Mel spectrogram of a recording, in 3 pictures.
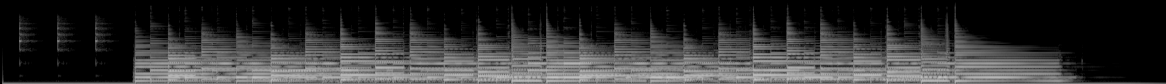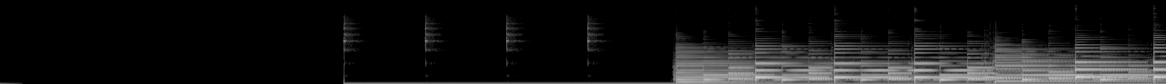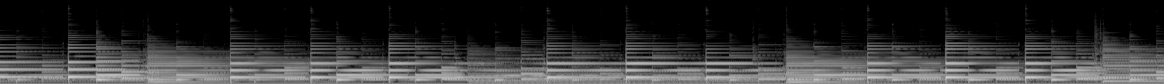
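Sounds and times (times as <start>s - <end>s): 
classical guitar playing free-stroke, arpeggio and contrapuntal: 1.3s - 11.4s, 18.4s - 34.9s.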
